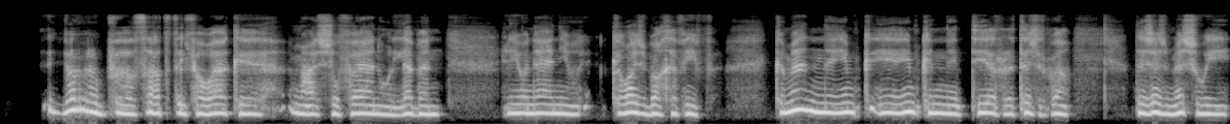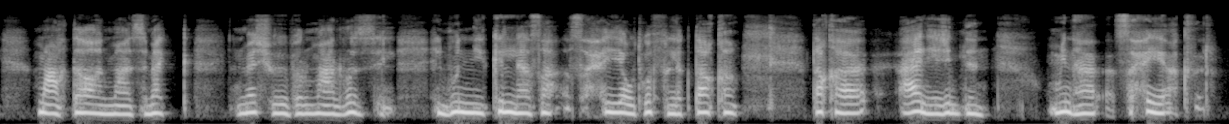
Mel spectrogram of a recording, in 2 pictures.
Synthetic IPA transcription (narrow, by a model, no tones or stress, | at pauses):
d͡ʒɑrˤːɪbsˤɑɾt̪ˤɑ̥lfawaːkɪhmaʕɪʃːuːfaːnwɪlːabanɪljuːnaːni | kawaʒbaxafiːfḁ | kamaːnjɪmjɪmkɪnt̪t̪iːɾt̪ad͡ʒɾɪba | d̪̥aʒaːʒmaʃwi | maʕxd̪ˤɑːɾˤmaʕsamak | ɪlmaʃwibmaʕrːʊzlɪlbʊnːikʊlːhassˤɨ̥ħːɪjːawɪt̪wafːɪnlakt̪ˤɑːqɑ | t̪ˤɑːqɑ | ʕaːlɪjaʒɪd̪ːan | wmɪnhasˤɨħːɪjːaʔakθɑɾˤ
